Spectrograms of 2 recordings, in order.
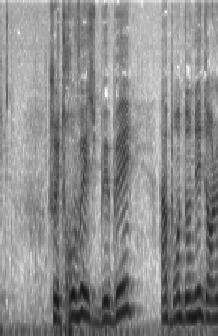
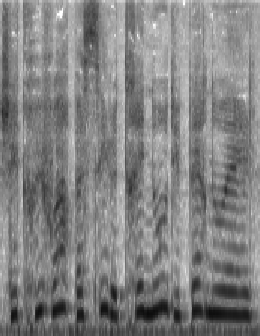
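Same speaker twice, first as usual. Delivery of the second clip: slow, dreamlike storybook voice; 4 semitones higher than usual. The lady at dinner speaking to the gentleman, in a dreamy voice. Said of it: "La dame dit avec une voix de rêve".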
